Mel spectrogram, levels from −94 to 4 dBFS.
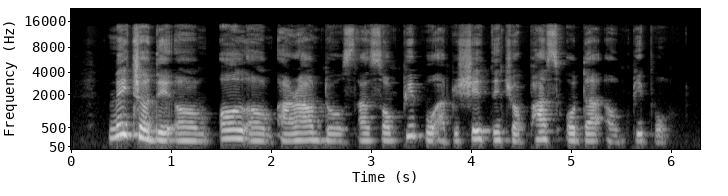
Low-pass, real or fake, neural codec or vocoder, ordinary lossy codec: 14.4 kHz; real; none; none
